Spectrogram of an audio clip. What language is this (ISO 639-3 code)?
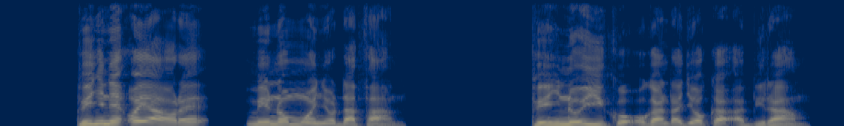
luo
